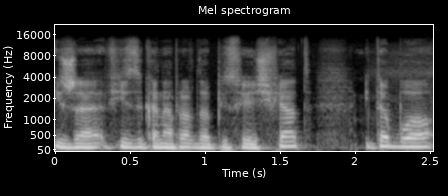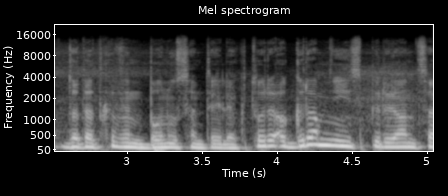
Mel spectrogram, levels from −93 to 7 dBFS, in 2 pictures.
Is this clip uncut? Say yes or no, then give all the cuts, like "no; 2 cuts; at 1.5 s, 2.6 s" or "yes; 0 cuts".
yes; 0 cuts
